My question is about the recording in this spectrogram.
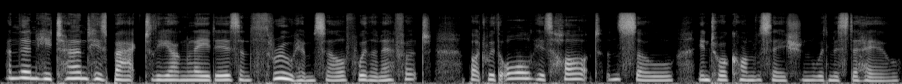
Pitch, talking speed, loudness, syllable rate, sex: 215 Hz, 195 wpm, -18 LUFS, 4.5 syllables/s, female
